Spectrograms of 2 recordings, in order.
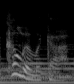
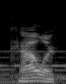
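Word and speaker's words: Calilica: me introduce myself again i'm calillica lillica okay yeah that's how i was gonna pronounce it totally i wasn't gonna say calico or nothing it's a pleasure to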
